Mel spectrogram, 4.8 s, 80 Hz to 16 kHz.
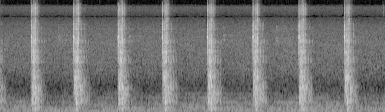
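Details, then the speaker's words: Sprayers Plus 105EX backpack sprayer pump, found leaking when taken apart; short buzzing bursts about every half second as the pump cycles on and off, spraying water out the back each time it runs. Pump to be replaced. "And it's pissing water out of the back every time it turns on and drips all over you."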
